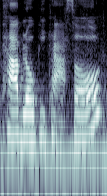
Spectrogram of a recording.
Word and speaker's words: Pablo Picasso: famous artist Pablo Picasso I think it helps if you say it like that honestly you want to say it together Pablo Picasso and you gotta hold out the o so today we are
